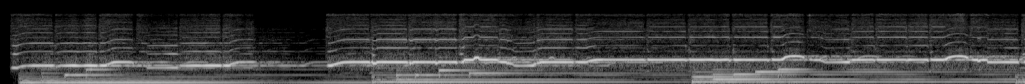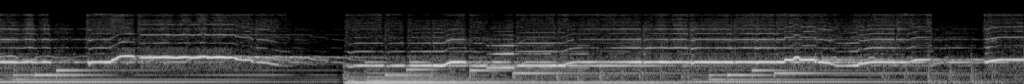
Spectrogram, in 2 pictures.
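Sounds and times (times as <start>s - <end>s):
Tamil emotional music: 0.1s - 20.4s.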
